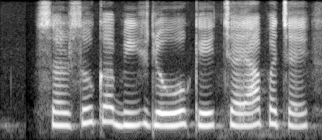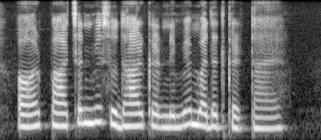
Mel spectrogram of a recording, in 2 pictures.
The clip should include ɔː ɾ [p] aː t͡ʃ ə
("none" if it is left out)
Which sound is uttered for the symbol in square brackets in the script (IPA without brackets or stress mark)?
p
